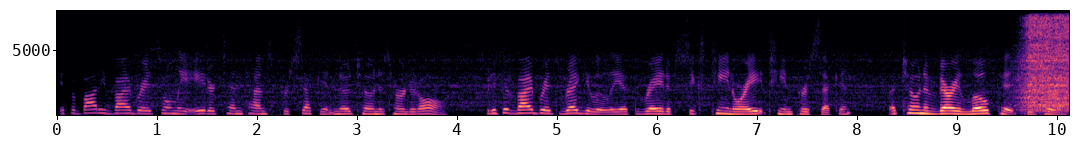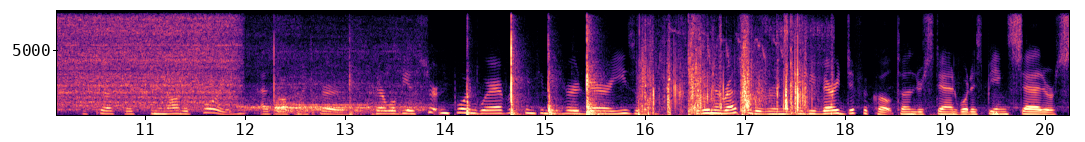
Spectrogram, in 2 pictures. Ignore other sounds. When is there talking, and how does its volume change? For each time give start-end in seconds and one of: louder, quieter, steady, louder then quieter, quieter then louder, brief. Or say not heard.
0.0-20.1 louder.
